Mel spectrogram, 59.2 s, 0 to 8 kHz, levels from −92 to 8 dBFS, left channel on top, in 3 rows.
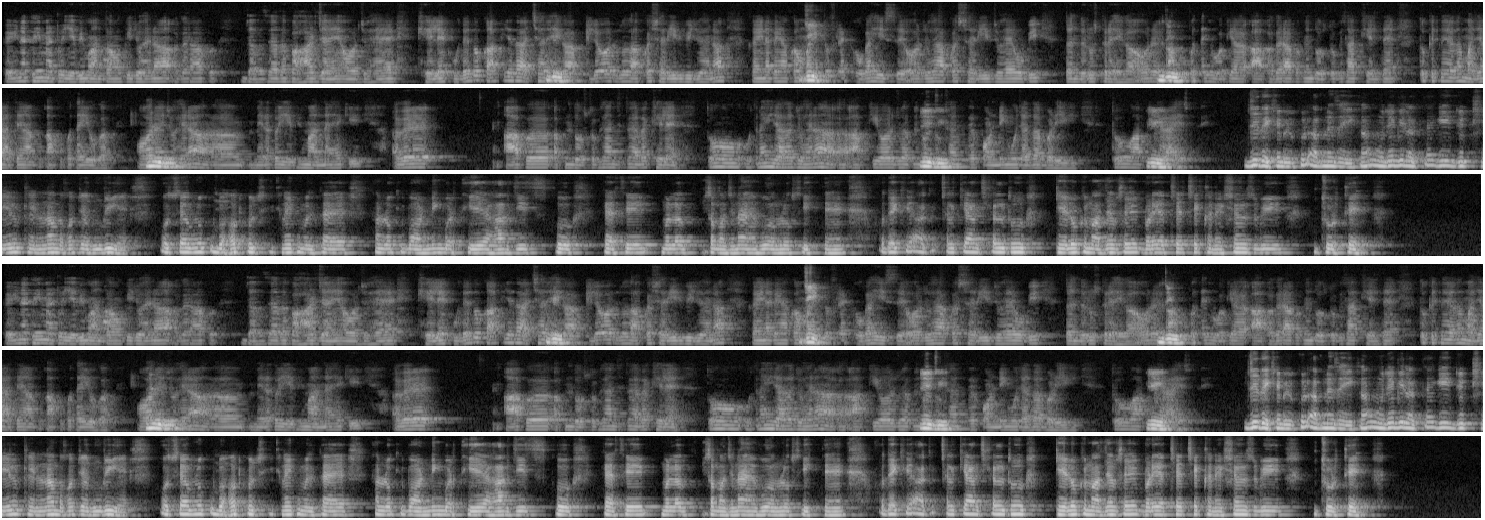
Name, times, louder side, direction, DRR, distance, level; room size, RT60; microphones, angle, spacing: voice 1, 0.0-2.8 3.2-15.6 16.0-21.2 21.5-25.5 26.4-34.3 34.5-35.5 42.3-42.7, left 1 dB, 25° left, 3 dB, 2.6 m, -33 dB
voice 2, 15.4-15.8 21.7-22.1 32.0-32.4 35.0-35.3 36.3-53.3 53.5-56.8 57.1-57.9, right 1 dB, 50° right, 8 dB, 1.1 m, -19 dB
28.5 x 9.9 x 3.5 m, 0.72 s
head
